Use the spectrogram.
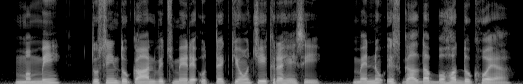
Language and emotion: Punjabi, sad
